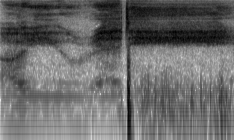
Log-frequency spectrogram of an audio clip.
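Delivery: dark, foreboding, ominous breathy whisper. Narrating a battle story, the line given in a dark Ninetales voice. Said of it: "In a dark, foreboding voice, saying the Ninetales voice".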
